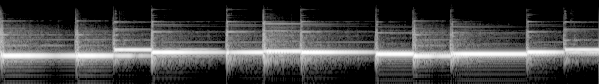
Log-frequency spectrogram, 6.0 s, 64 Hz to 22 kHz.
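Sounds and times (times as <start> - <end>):
nostalgic plucked melody loop in A sharp major: 0.0 - 5.9.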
